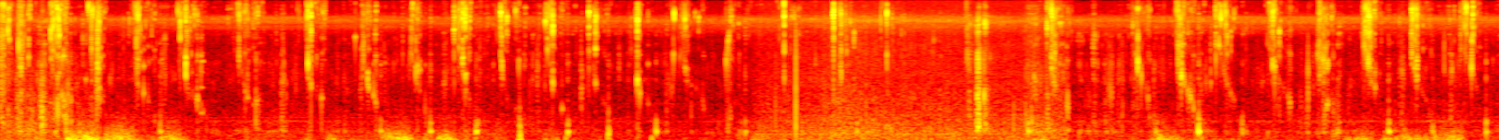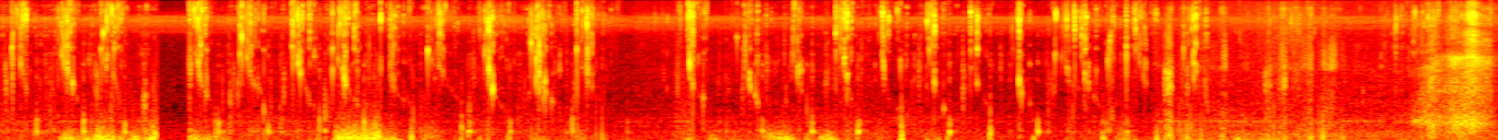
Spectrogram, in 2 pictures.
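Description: Close-up eating sounds of a person chewing mouthfuls of soft rice noodles (string hoppers) eaten by hand: many wet mouth clicks and smacks, with louder bursts of chewing every few seconds. The sound drops out briefly just past halfway.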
